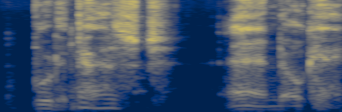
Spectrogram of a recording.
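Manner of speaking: soft mutter under the breath. After being told the floor and apartment number, muttering under breath. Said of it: "I mutter under my breath".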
